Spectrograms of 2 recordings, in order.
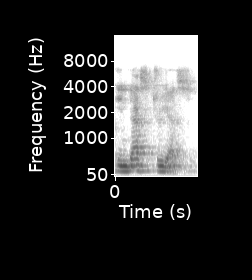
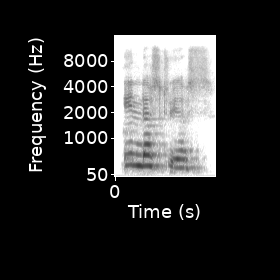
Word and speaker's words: industrious: আর তুমি আরেকটা উচ্চারণ ভুল করছিলা, এটা হলো এটা হবে ইন্ডাস্ট্রিয়াস। এটা বলো তো, এটা উচ্চারণ করো তো, এটা ইন্ডাস্ট্রিয়াস।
